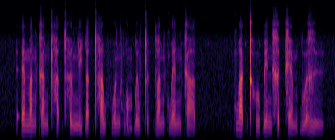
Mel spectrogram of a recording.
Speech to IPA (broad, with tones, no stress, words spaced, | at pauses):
ʔɛ˧ma˧n ka˨˩nt̪ʰa˨˩t̚t̪ʰə̰˧˨w ɲə̰˧˨jɗa˦˥t̚ t̪ʰa˧whwo˧n kwɔ̰˧˨mɓə˧w t̪ə˨˩t̚va˧n kwɛ˨˦nka˨˩t̚ | kwa˦˥k̚t̪ʰu˧ɓe˧n xə˦˥t̚xɛ˨˩m ɓṵ˧˥ə̯ɣɨ˨˩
